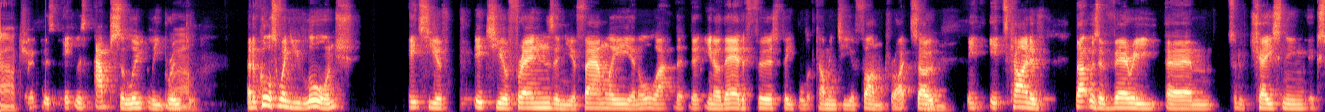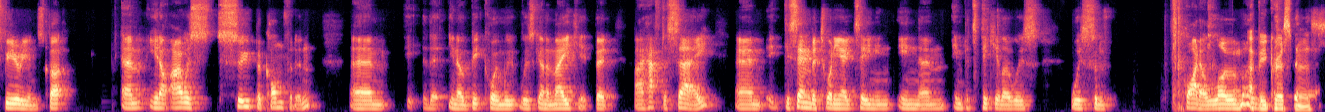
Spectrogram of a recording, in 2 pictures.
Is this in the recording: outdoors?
no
